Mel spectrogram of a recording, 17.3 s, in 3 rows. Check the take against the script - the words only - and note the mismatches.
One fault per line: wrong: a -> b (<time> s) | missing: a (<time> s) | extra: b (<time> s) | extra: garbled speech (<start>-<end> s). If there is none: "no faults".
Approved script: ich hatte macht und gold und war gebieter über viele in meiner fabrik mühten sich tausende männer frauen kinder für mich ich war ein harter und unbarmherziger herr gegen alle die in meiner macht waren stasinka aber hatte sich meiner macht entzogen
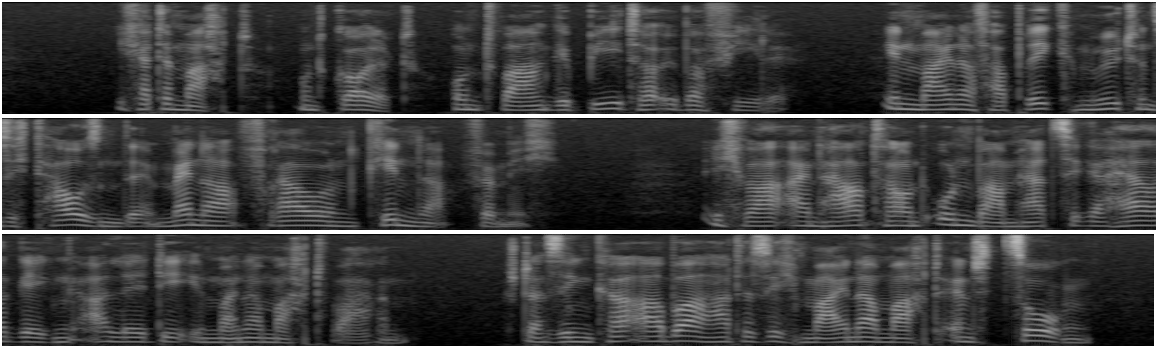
no faults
